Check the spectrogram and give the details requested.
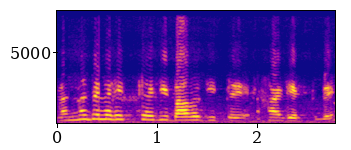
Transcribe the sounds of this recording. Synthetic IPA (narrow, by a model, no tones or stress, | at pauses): nɐnːɐd̪elɐɦet͡ʃːaːɡibaːʋɐɡiːt̪ehaːɡeːɾt̪ɐd̪e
